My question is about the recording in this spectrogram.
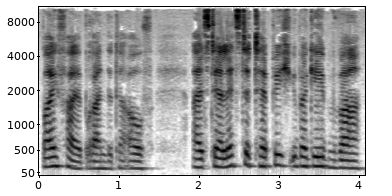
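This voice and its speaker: An audiobook narrator reading a fantasy story in calm, measured scripted narration. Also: mid-range voice, no room sound.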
